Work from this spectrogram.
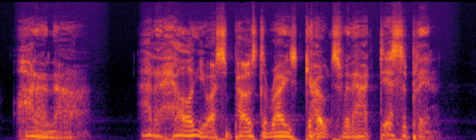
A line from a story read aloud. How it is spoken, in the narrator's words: A father grunted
